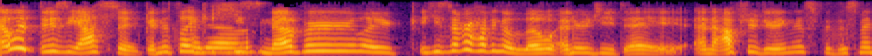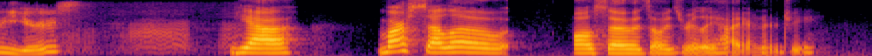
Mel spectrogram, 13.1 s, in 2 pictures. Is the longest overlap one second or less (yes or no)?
yes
